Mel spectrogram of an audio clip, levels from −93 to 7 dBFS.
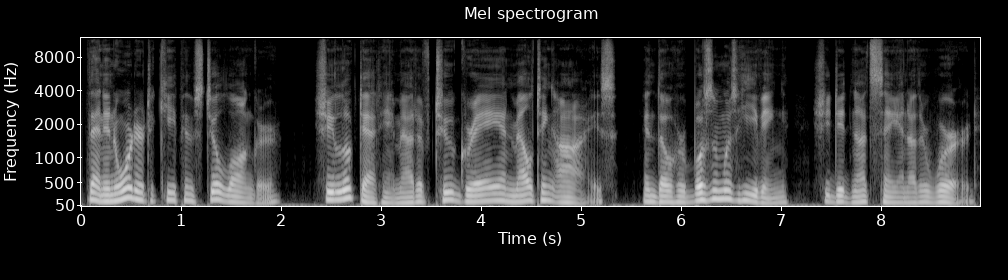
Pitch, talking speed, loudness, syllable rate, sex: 120 Hz, 205 wpm, -19 LUFS, 4.9 syllables/s, male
